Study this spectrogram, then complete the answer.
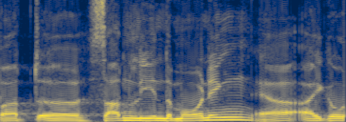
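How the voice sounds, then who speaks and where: With a German accent, a man speaks at medium pitch with ordinary pitch variation. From Germany. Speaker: ex-soldier. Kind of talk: interview answer. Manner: hesitant.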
